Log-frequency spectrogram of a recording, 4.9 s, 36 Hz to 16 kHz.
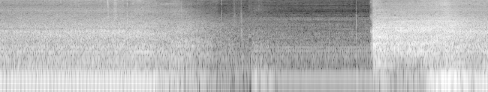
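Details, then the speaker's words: Citroën C5 2.0 HDi 2004 diesel after starter replacement: clean, even crank with no grinding or clatter, then engine catches and settles to steady idle; healthy starter compared with the faulty one before. "Voilà, on a quelque chose de plus propre et plus net que ce qu'on avait évidemment avec le démarreur en mauvais état."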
